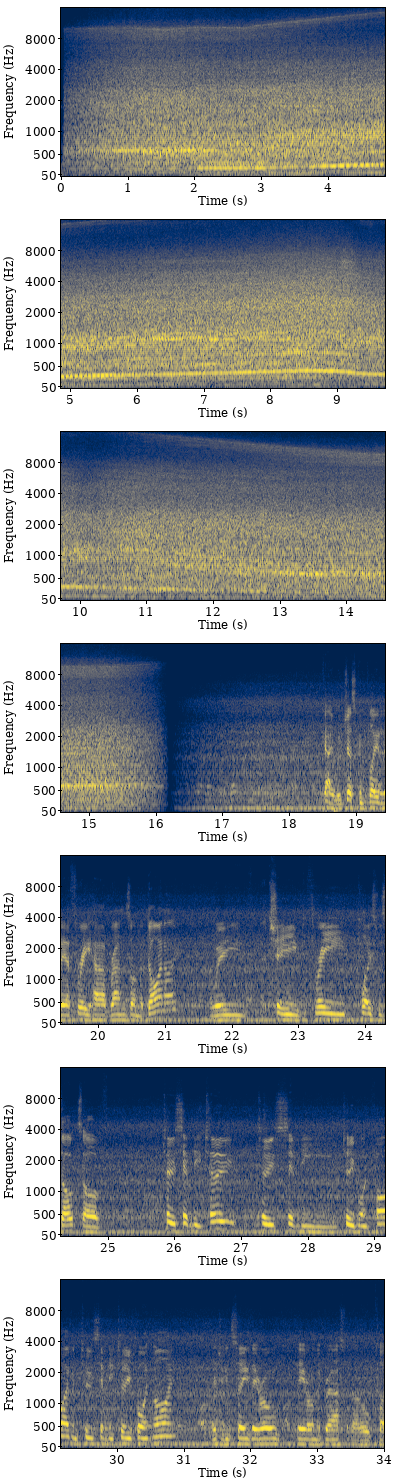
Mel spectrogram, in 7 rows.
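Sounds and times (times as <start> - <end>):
car engine revving at full throttle: 0.0 - 16.2
dynamometer rollers winding down: 0.0 - 16.2.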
